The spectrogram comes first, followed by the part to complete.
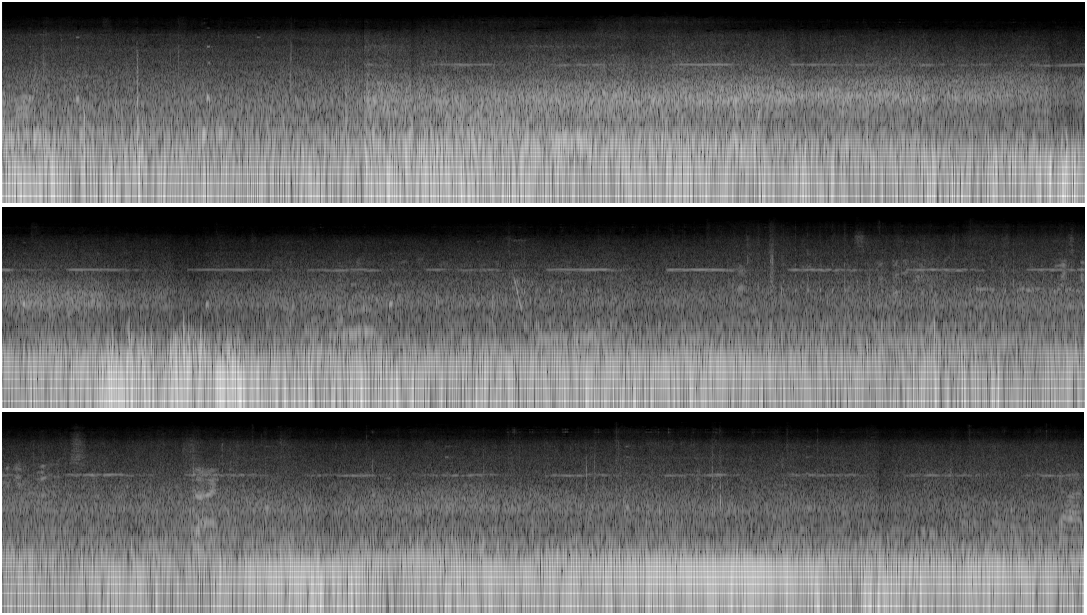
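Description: City street traffic: vehicles running past and a low steady engine hum, with a short high-pitched beep repeating about once a second.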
